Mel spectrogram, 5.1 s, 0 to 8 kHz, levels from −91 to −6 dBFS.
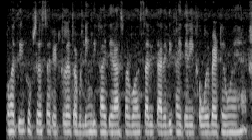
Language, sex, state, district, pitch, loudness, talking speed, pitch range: Hindi, female, Rajasthan, Nagaur, 175 Hz, -28 LUFS, 285 wpm, 175-185 Hz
